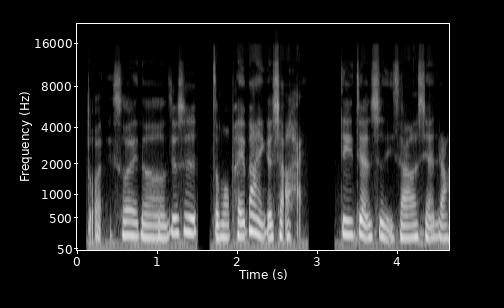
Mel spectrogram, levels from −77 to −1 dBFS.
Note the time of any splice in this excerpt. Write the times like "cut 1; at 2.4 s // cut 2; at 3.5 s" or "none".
cut 1; at 1.2 s // cut 2; at 3.2 s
